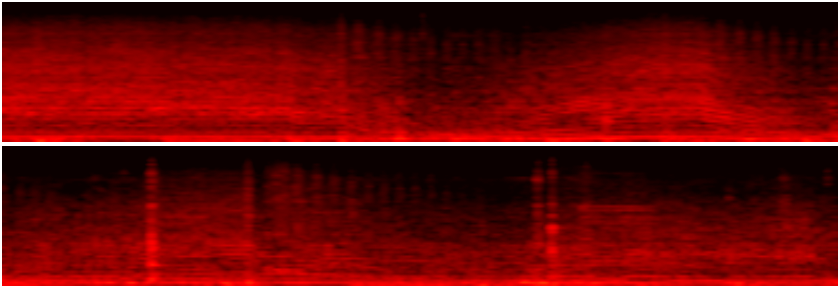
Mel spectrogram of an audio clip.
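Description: A car engine driving in a roleplay video game, revving continuously with pitch climbing and falling as it accelerates and eases off, loud and steady throughout with no talking.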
